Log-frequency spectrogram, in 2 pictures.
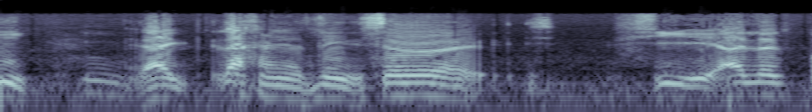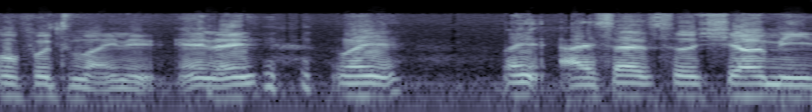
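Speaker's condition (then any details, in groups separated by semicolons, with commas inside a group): Cerebral palsy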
